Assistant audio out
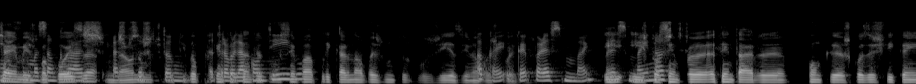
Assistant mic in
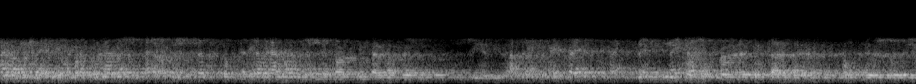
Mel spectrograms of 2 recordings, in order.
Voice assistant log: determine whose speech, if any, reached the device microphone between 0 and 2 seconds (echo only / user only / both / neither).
echo only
